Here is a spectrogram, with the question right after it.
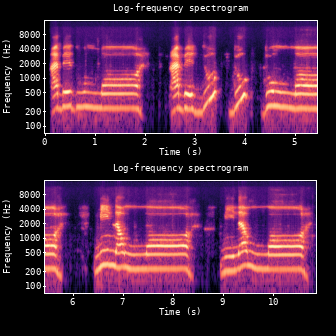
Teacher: Even the vowel which preceded lam of Allah subhanahu wa ta'ala, it's dhamma or fatha. This lam for Allah subhanahu wa ta'ala become heavy.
